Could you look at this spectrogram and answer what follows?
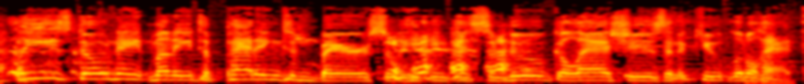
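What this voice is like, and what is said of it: Put-on northern Wisconsin accent. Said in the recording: “Is he from northern Wisconsin? ... It's the accent that I default to.”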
